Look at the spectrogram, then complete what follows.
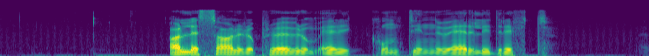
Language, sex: Norwegian, male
